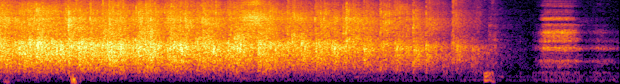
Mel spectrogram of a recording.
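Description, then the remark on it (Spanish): An audience applauds in congratulation, a dense, steady burst of clapping lasting several seconds, then tapering off quickly near the end. “Entonces quiero que se dé un aplauso y muchas felicitaciones.”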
